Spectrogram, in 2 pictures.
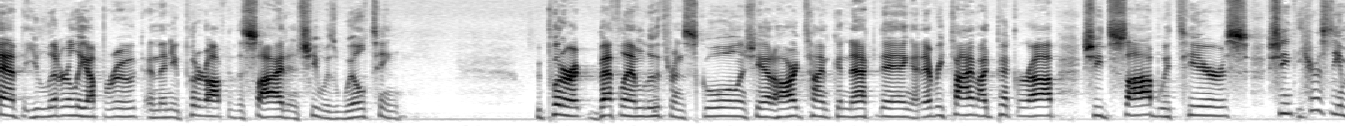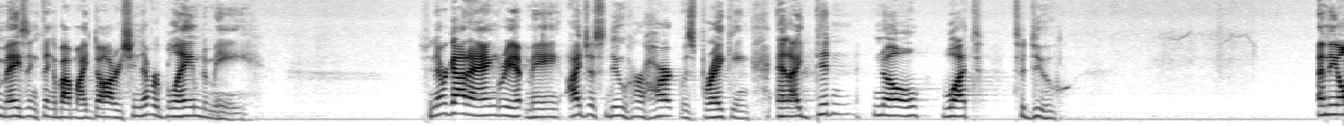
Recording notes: a sermon that he preached at Saving Grace Lutheran in Queen Creek, Arizona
